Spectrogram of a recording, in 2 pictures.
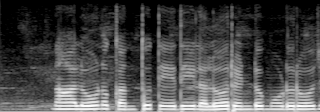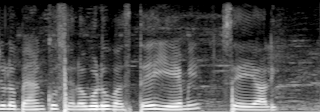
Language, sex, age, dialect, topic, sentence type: Telugu, female, 18-24, Southern, banking, question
